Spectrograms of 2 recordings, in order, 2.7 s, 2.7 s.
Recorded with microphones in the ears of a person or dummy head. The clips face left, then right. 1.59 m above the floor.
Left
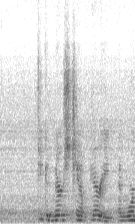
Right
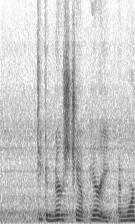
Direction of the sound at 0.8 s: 70° right (ahead or behind).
